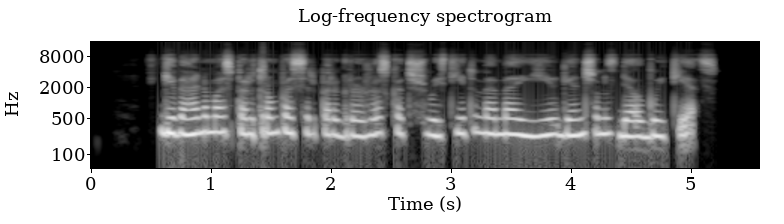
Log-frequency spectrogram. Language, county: Lithuanian, Kaunas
